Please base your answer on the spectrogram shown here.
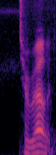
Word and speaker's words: tarot: Tarot or tarot or I think English-speaking people say tarot, tarot. Okay. So but how did the that? T in the end is silent, so they say just tarot.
